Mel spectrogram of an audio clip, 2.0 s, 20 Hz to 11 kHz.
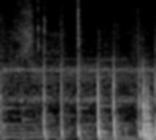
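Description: A baguette baked in a Monsieur Cuisine Connect is tapped on its crust in a series of short, dull, hollow thuds centred low around 215 Hz, ending in a quick cluster of taps. It sounds hollow; its crust is a little thicker and drier, and it makes more noise than the other baguette.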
